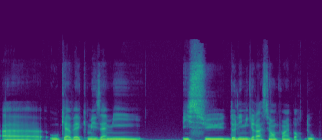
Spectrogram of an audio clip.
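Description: A man's voice: low-pitched, level tone, measured pace, a little mellow, clear, resonant tone, no echo, clean studio sound. A man with a Quebec French accent, co-hosting a podcast and telling stories in a rambling, casual way with many fillers. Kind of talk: casual conversation.

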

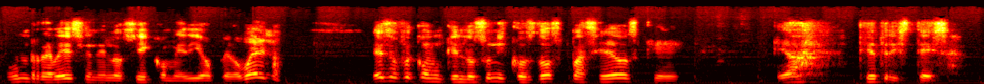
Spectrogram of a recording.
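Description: In casual, slang-filled talk, a Mexican-accented man recalls his childhood and animatedly acts out what others said. He speaks at medium pitch and a moderate pace, with no room sound and quiet music in the background.

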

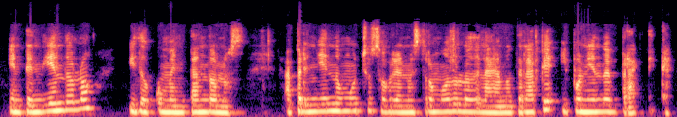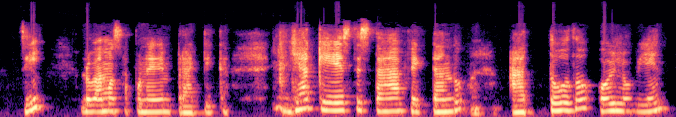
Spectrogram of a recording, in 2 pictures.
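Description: A woman's voice: on the low side, normal speed, warm tone, muffled recording. A woman from Mexico giving an informal health talk to product distributors, coaxing them along and often checking in with a questioning "¿sí?". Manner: coaxing, repeats "¿sí?" to check in with listeners. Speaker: wellness product presenter.

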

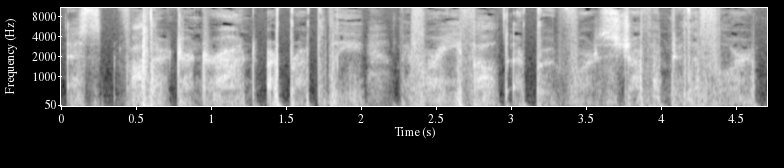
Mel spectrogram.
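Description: A storyteller reading a dark horror story aloud in a steady, hushed whisper. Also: moderate pace.

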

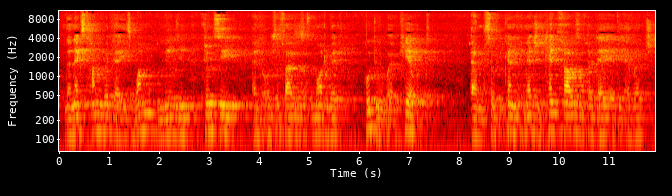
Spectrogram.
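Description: A man's voice: lowish voice, flat delivery, measured pace, warm tone. Grave man in an echoey hall. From Germany. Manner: earnest, grave, emphatic. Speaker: speaker introducing the testimony. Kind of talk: explanatory talk to an audience. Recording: echoey hall with faint noise.

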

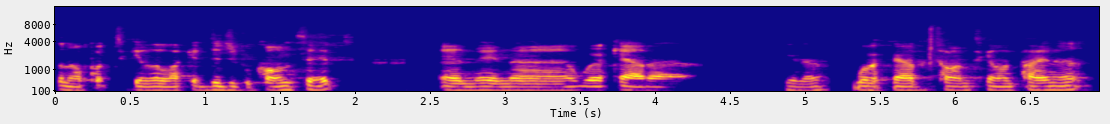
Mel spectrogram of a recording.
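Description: A man's voice: medium pitch, lo-fi sound. A man in his thirties with a broad New Zealand accent, chatting casually as an interview guest in a laid-back, hesitant, informal way. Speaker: interview guest, mural artist.

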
